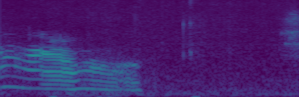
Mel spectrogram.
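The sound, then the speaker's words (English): A single drawn-out, whiny meow voiced by a person imitating a cat, loud, fading after about half a second into quiet background noise. “I don't know, a little bit more like a cat voice.”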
